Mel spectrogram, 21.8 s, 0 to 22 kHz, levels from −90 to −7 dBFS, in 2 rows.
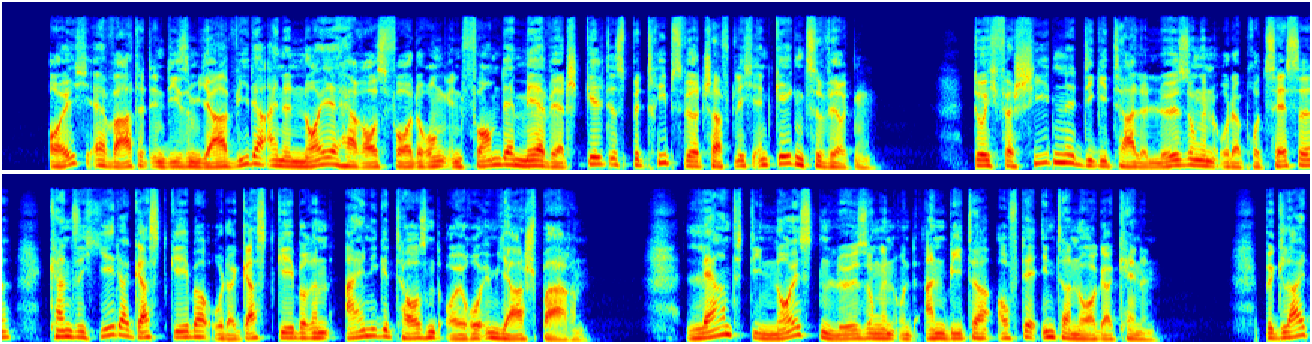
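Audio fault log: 4.81–4.86 s, stream segment skipped: the speech jumps abruptly ahead with a brief blip, landing on "es betriebswirtschaftlich entgegenzuwirken" with a stretch of the talk missing. This is likely one segment of the stream failing to load, so playback resumed from the next segment.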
